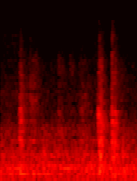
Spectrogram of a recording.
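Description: A manual can opener being worked on a metal can of sauce: a few short, faint clicks, two of them close together about a second and a half in.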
